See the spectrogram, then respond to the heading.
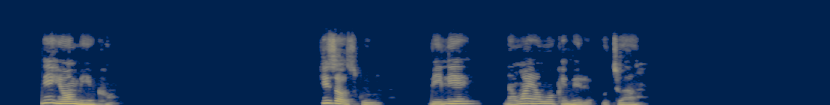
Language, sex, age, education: Igbo, female, 15-29, tertiary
